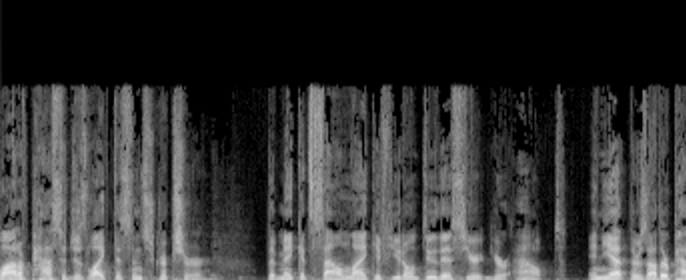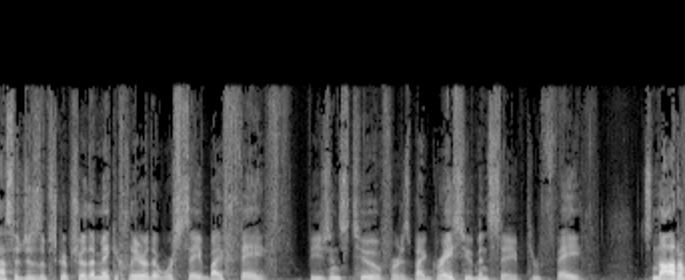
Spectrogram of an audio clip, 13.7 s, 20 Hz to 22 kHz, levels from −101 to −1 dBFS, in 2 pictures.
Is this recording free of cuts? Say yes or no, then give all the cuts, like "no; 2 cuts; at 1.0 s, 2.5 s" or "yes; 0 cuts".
no; 3 cuts; at 4.8 s, 5.7 s, 8.0 s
